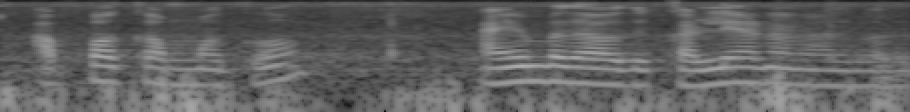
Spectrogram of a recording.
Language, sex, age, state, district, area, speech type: Tamil, female, 60+, Tamil Nadu, Mayiladuthurai, rural, spontaneous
